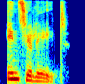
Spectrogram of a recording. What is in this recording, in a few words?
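"insulate", Indian English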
